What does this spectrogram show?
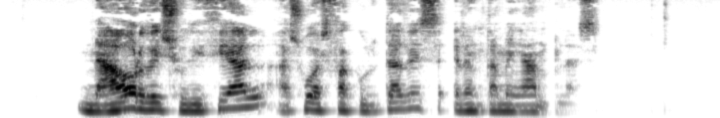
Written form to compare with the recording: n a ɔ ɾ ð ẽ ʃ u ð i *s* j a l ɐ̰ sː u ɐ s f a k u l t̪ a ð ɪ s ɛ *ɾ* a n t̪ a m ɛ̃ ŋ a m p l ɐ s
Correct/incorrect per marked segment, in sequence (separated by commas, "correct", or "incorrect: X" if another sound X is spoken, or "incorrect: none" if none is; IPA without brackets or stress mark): incorrect: θ, correct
